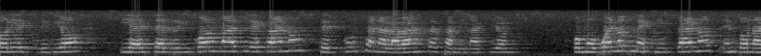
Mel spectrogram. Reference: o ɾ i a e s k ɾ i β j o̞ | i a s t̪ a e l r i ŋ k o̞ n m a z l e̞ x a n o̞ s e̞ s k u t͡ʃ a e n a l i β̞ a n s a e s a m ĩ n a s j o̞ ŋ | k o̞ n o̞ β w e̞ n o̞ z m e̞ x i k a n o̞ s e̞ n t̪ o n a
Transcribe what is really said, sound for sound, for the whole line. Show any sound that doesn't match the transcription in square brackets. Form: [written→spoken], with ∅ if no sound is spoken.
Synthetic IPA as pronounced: o ɾ [i→j] a e s k ɾ i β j o̞ | i a s t̪ a e l r i ŋ k o̞ n m a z l e̞ x a n o̞ s e̞ s k u t͡ʃ a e n a l [i→a] β̞ a n s a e s a m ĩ n a s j o̞ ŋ | k o̞ [n→m] o̞ β w e̞ n o̞ z m e̞ x i k a n o̞ s e̞ n t̪ o n a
